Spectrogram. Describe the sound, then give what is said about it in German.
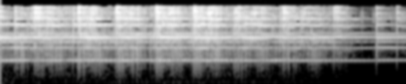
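Small gold bells on a red collar, as worn by a maneki-neko beckoning cat figure, jingle continuously in a bright, high-pitched shimmer, shaken in quick uneven pulses for about three seconds before thinning out at the end; no voices. “Typischerweise trägt sie ein rotes Halsband mit Goldglöckchen.”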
